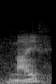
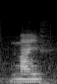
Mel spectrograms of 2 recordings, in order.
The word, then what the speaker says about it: knife: and to H is knife because n and F knife start with k but we can ignore the K because knif the K is not pronounced so 2x for me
